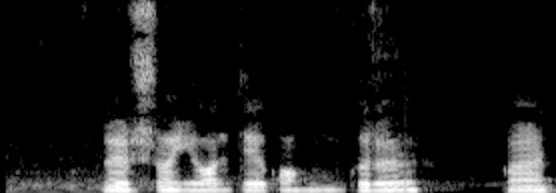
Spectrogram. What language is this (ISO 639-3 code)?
bgp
